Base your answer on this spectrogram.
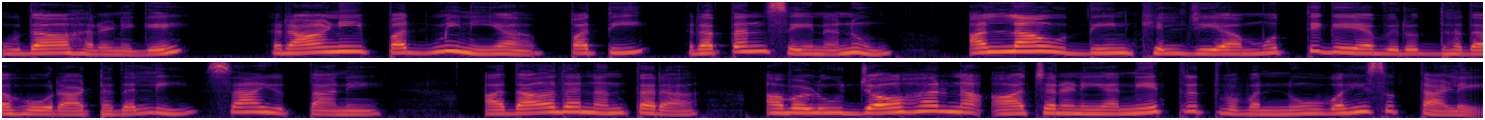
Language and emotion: Kannada, neutral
